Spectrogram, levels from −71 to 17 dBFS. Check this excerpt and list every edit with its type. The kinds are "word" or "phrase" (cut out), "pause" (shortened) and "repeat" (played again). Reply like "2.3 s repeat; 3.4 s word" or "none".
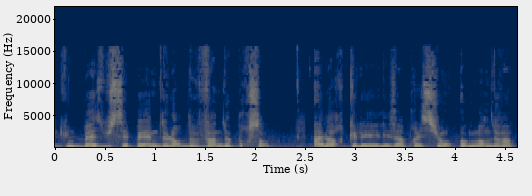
2.5 s pause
